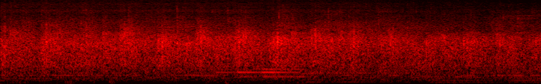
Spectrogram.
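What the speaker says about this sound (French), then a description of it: "Est-ce qu'on peut acclamer très fort pour les Seigneurs?" A church congregation applauding loudly during a special blessing service, sustained dense clapping for several seconds with a faint voice underneath.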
